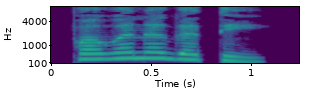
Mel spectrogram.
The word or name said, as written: ಪವನಗತಿ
